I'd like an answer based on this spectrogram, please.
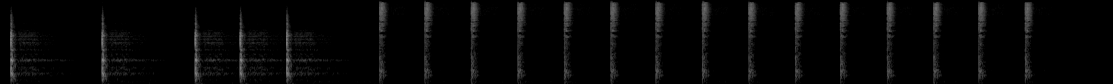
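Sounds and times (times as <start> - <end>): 
drum: 2.0 - 10.6.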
